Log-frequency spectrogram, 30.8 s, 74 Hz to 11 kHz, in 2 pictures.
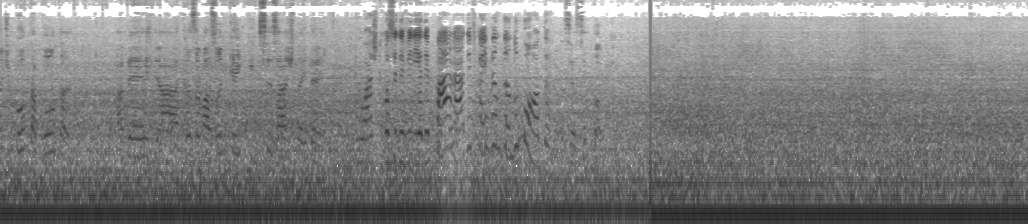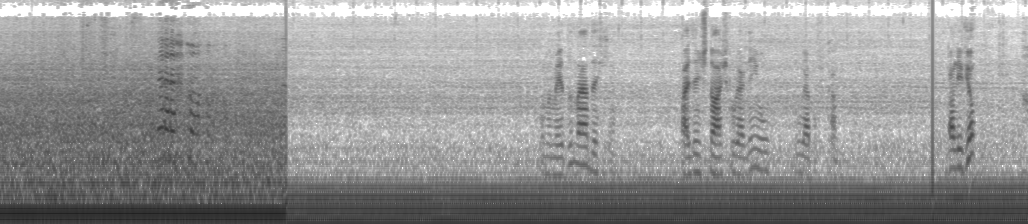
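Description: VW Kombi van engine droning steadily, heard from inside the cabin, with faint voices over it. About 20 s in, the sound cuts to a lower, steady hum.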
